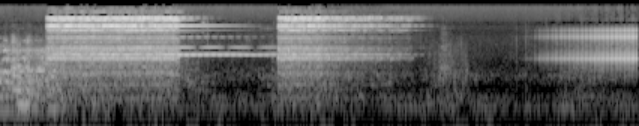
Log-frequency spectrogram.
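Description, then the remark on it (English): An old-fashioned telephone bell rings loudly in two long bursts separated by a pause, its bright metallic jangle clear, followed by a steady tone after a brief quiet gap. “It's ringing”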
